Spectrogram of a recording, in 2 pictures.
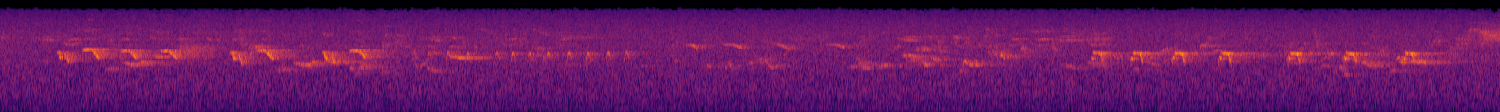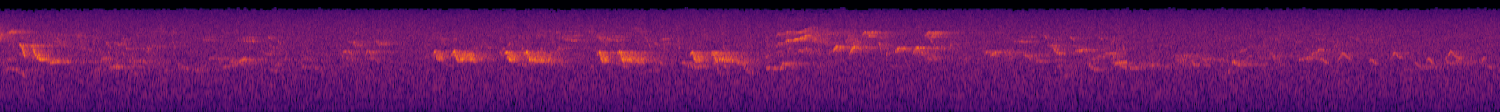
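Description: Songbirds singing: phrases of quick trilled notes and chirps, over a steady hiss.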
